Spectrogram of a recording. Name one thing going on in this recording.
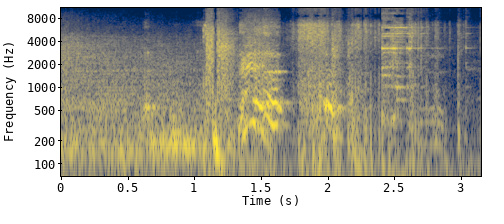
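A kick lands on a body with a thud.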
